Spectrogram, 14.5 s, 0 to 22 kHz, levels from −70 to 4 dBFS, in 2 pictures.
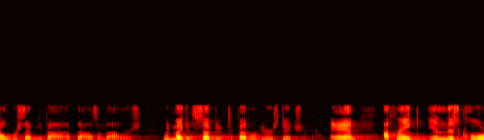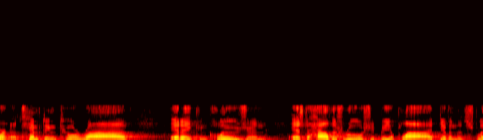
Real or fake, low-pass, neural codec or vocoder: real; 5.4 kHz; none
